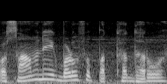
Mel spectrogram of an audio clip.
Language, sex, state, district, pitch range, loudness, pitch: Hindi, male, Uttar Pradesh, Budaun, 155-200 Hz, -15 LUFS, 160 Hz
